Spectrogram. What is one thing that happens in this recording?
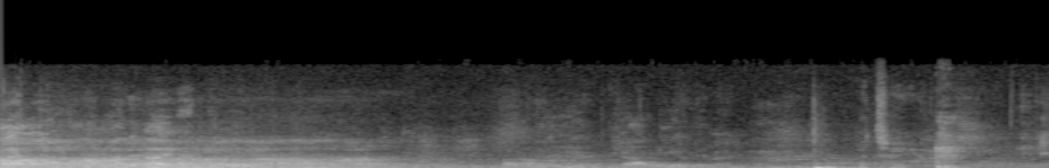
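A young man speaks with feeling into a microphone in a reverberant hall.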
